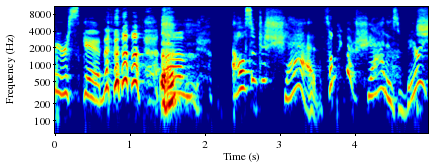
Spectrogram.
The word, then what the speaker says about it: Shad: skin um also just Shad something about Shad is very cool Shad sounds like a the fr the French pronunciation of Chad Chad Chad and or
